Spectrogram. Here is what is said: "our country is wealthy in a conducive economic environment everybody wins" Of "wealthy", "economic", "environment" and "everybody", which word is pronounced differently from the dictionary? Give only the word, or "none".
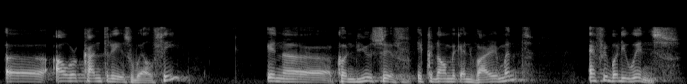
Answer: none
